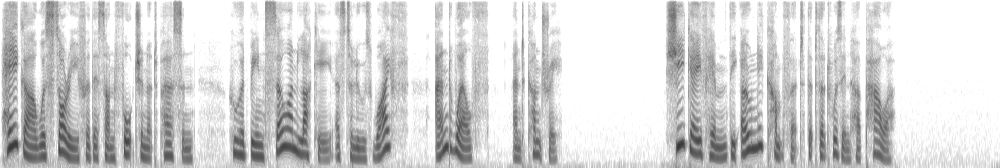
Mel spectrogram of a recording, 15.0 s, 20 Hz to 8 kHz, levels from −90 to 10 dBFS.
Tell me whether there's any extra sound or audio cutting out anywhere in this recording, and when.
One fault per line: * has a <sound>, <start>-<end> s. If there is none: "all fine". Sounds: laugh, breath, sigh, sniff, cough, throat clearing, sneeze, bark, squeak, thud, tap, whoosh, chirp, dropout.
all fine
